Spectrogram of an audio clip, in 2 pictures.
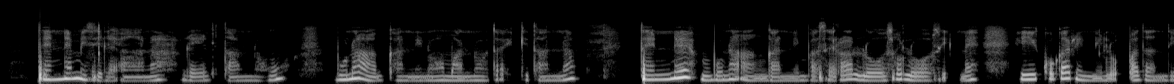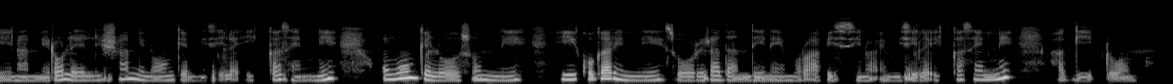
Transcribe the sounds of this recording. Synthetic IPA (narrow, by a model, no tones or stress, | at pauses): t̪ʰɛnːɛmɪsɪlɛ̰ʔaːnɐle̞ːlt̪ɐnːɔhʊbʊnɐɐɡːɐnːɪnɔwɐmɐnːoːt̪ɐɛkːɪt̪ʰɐnːɐ | t̪ɛnːɛbʊnɐɐŋɡɐnːɪbɐsɛ̰ɾʔɐlo̞ːsɔlo̞ːsɪnːɛhiːkːɔɡɐɾɪnːɪlɔ̰pʼːɐd̪ɐnd̪ḭːnɐnːɪɾɔle̞ːlːɪʃːɐnːɪnɔːŋkɛmːɪsɪlɛ̰ʔɪkːɐsɛnːɪʊmɔŋkɛlo̞ːsʊnːɪhiːkːɔɡɐɾɪnːɪso̞ːɾɪɾɐd̪ɐnd̪iːneːmʊɾɔ̰ʔɐ̰fɪsːɪnɔ̰ʔɛmɪsɪlɛ̰ʔɪkːɐsɛnːɪhɐɡːiːd̥o̰ːnːɐ̥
